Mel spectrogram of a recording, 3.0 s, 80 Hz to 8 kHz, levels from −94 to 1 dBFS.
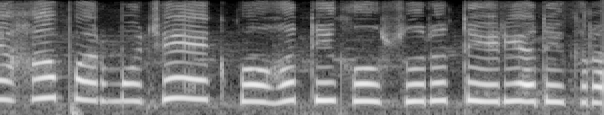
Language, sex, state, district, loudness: Hindi, female, Himachal Pradesh, Shimla, -11 LUFS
